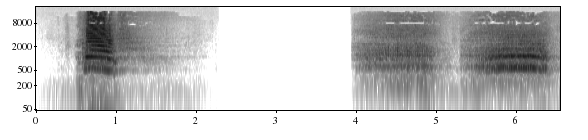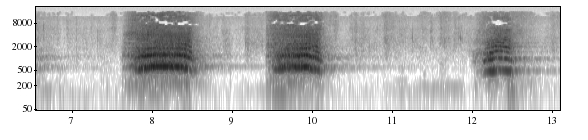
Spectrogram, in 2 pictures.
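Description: An African bush elephant trumpets shrilly, then gives a series of harsh, drawn-out roars.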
